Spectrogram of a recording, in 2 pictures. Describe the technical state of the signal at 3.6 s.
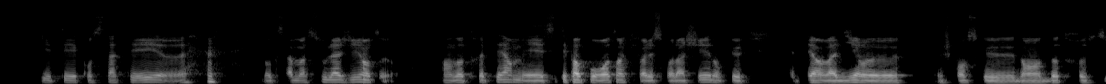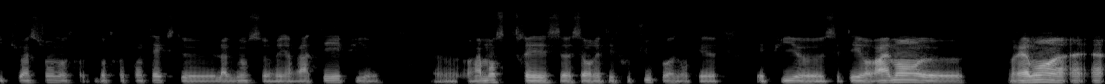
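At 3.63 s the microphone volume is stepped up: right after "ça m'a soulagé" and before "te en d'autres termes", the whole signal jumps by about 7 dB in a single step. The call software judged the input too quiet and raised the device's capture gain at once, so speech and background noise rise together, with no fade. The new, louder level then holds.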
